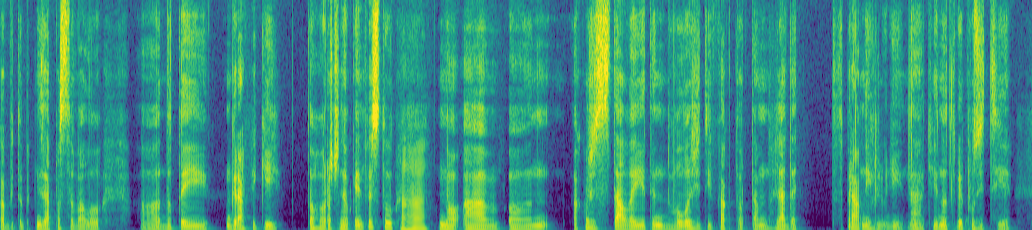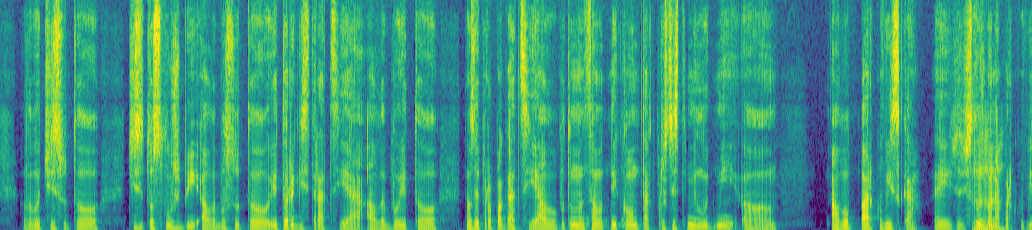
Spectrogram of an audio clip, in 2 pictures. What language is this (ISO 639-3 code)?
slk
